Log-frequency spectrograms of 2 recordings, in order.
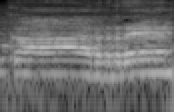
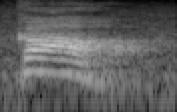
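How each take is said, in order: First: The word ends with a pronounced r sound. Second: The word ends on the vowel without r. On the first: The speaker calls it wrong. "वो कार रे नहीं है" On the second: The speaker calls it right. "आ पे रुक जाएगा"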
